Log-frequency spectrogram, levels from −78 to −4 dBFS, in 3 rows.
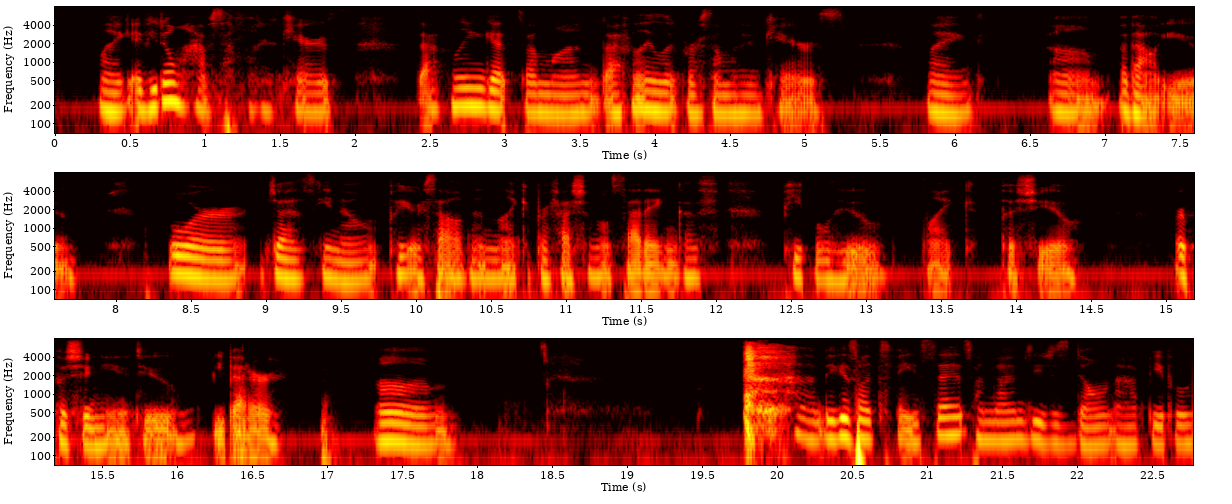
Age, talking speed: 20-39, 145 wpm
